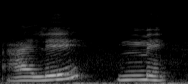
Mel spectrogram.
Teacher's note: notice how the alif and the te marbuta like are pronounced as a e here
